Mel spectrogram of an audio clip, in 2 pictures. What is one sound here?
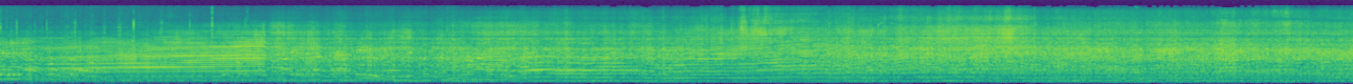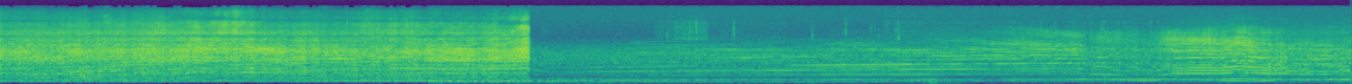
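Many race car engines roar and rev loudly.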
